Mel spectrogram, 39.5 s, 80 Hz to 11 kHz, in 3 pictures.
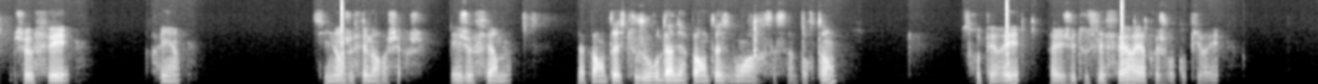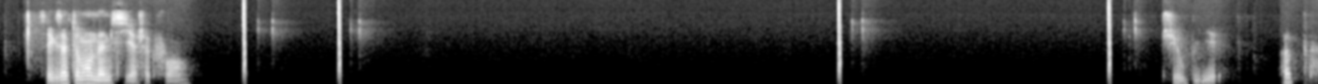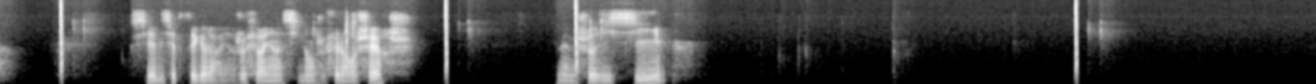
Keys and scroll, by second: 7.7 Return, 12.5 shift+s, 12.8 shift+i, 29.5 Return, 34.4 shift+s.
